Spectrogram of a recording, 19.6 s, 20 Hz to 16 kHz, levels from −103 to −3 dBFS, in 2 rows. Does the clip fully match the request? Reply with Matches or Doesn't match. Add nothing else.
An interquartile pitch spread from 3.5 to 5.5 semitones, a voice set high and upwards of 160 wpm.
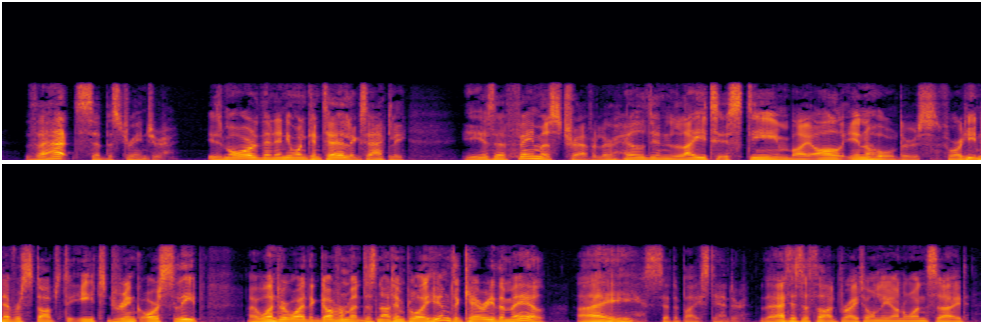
Doesn't match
